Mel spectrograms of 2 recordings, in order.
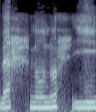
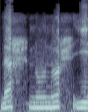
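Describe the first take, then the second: Both takes have the same delivery.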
